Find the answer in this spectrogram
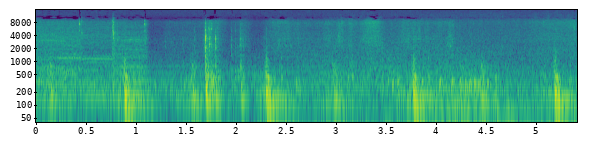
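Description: Car cabin rumble from a car driving on a road, with several sharp knocks and thumps at uneven intervals.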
